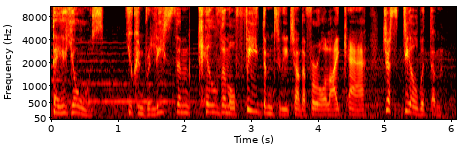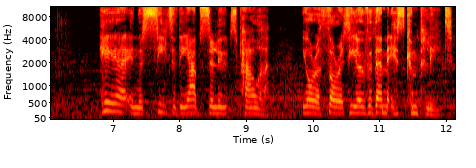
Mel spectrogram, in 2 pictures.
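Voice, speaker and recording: A woman's voice: lowish voice, moderate pace, over music, natural voice. An actress playing a stern, authoritative female cult commander in a fantasy game, formal and clipped. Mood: imperious. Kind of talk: dramatic fantasy game acting.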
